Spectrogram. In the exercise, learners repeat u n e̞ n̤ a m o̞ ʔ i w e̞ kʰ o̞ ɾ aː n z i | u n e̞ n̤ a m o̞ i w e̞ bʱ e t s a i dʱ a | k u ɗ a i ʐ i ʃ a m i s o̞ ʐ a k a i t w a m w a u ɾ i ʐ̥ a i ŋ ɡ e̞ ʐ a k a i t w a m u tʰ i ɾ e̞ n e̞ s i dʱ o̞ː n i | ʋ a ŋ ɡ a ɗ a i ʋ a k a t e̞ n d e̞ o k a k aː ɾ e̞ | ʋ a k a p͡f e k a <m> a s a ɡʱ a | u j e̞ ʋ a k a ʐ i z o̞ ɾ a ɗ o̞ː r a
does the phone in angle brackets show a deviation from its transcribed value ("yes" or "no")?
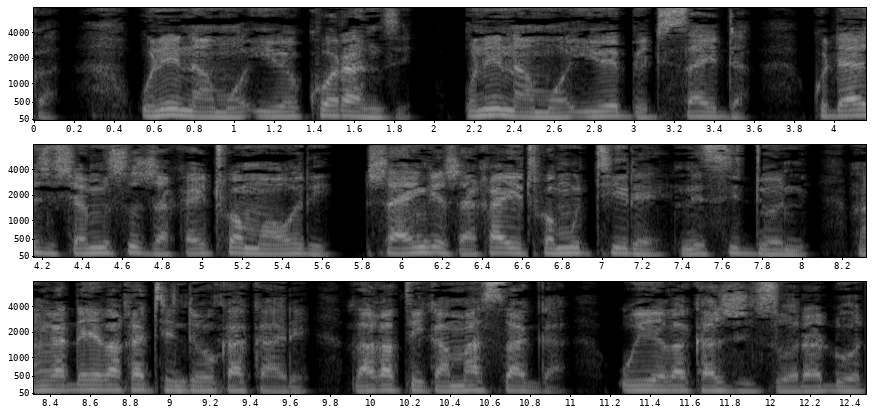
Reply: no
